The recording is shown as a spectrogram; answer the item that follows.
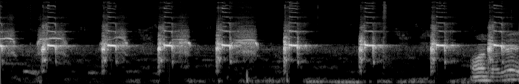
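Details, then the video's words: Grey francolin of the Dakni teetar type, kept for training, giving a long series of eight strident, metallic notes at a steady rhythm of about two per second. A brief lower, rougher sound ends the sequence, and the background is otherwise quiet. "Dakni Teetar Ki Awaz Nikalne Ka Treqa|Dakni Teetar awaz video"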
